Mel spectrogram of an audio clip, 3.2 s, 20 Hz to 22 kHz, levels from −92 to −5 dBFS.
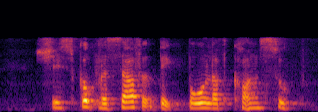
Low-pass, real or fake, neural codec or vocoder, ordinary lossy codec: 5.4 kHz; fake; codec, 24 kHz, 0.9 kbps, WavTokenizer, small release; none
